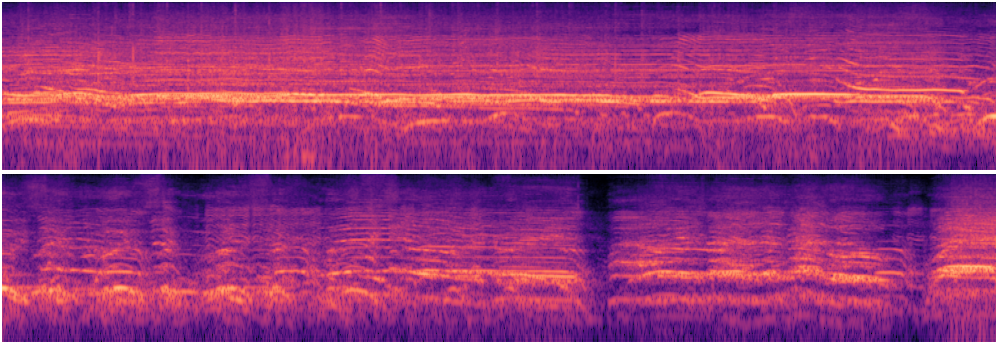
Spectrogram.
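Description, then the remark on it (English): A large crowd roars, cheers and applauds loudly for Lloyd Owusu and Darren Powell at the end of an evening live event, a sustained wall of shouting voices that breaks into choppier bursts of yells and clapping, dipping briefly before swelling again. “Round of applause for our boys here, Lloyd Owusu and Darren Powell.”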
